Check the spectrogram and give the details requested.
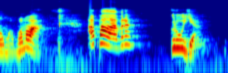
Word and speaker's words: grulla: vamos lá a palavra gruia se eu pronunciar com i gruia ó tô fazendo som de i tá vendo gruia gruia se eu fizer o som de J eu diria gruja la gruja eu pronuncio com esse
